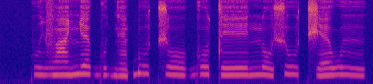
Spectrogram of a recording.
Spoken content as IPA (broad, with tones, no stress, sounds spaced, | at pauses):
kʷ i˨ v ã˧ ɲ ɛ˦ ɡʷ i˨ ɡ ɛ̃˨ ɓ u˦ t͡ʃ oː˦˨ ɡ o˦ t eː˧ n o˦˨ ʃ u˦ t͡ʃ ɛ˨˦ w ɨ˦˨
